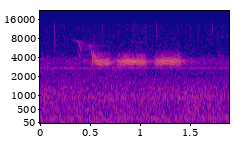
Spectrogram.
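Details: Bald eagle eaglet aged 104 days at the Big Bear Valley nest, 27 July 2019, via nest cam: a faint descending squeal leads into three high, piercing, evenly spaced whistled notes.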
